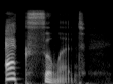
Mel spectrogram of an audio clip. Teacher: if you call something excellent, the stress is on the first syllable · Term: syllable stress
